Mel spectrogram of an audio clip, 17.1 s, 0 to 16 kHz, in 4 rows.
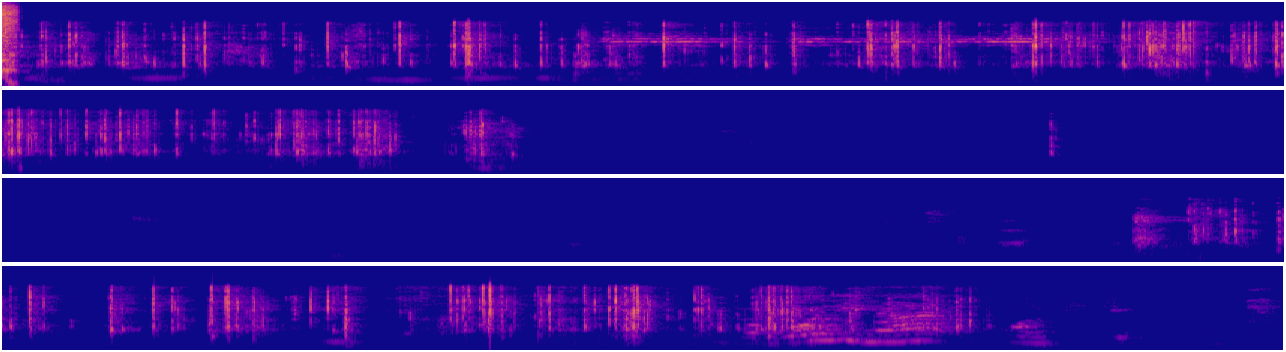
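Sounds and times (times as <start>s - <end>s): plastic packaging crinkling: 0.0s - 6.0s, 12.4s - 16.2s.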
